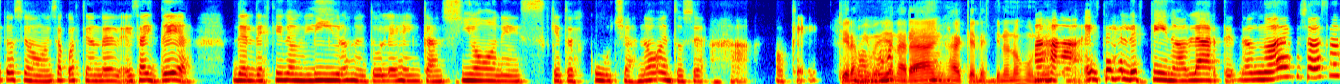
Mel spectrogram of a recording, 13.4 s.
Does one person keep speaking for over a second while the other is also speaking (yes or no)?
yes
